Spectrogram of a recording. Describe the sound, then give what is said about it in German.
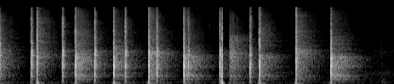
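A short burst of hand clapping, about a dozen sharp, crisp claps in a loose, slightly uneven rhythm, like one or two people applauding in thanks to the organizer of a prediction game, then abrupt silence. No voices. “Danke der Applaus hier ist für dich.”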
